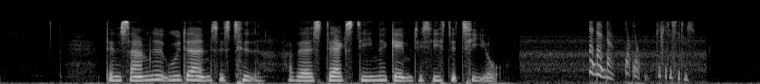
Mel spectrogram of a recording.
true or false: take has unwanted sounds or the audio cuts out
true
